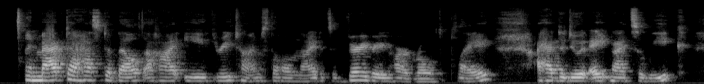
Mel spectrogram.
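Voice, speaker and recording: With an American accent, the speaker goes at a fairly quick pace with fairly even intonation and big swings in loudness, over noticeable background noise. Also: woman, fairly low pitch for a woman. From Texas. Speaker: professional singer and vocal coach. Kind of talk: online workshop.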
